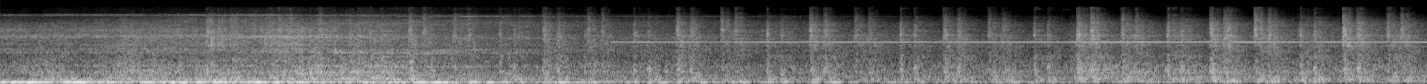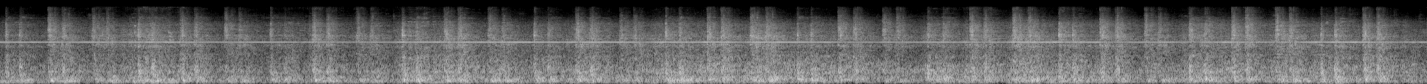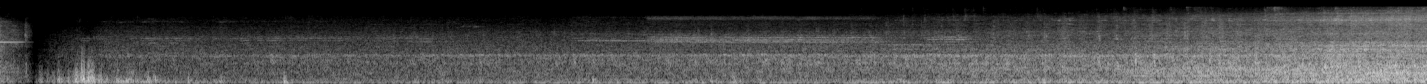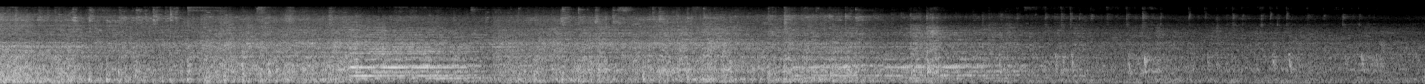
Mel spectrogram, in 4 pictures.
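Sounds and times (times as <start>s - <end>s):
high squeal: 0.0s - 28.9s, 34.2s - 53.9s
train wheels clickety-clack: 0.0s - 28.9s, 34.3s - 57.0s
locomotive horn: 34.3s - 38.5s, 46.2s - 48.0s, 50.6s - 53.5s.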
